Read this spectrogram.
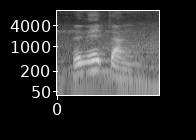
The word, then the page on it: vemetang: Serewen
